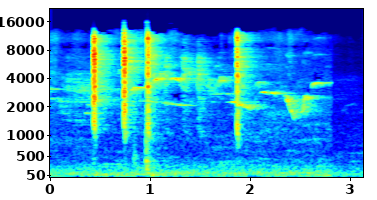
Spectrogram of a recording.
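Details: Female white-rumped shama, wild-type voice: three sharp clicks in quick succession, another click, then soft whistles with a dipping, swooping note at the end.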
